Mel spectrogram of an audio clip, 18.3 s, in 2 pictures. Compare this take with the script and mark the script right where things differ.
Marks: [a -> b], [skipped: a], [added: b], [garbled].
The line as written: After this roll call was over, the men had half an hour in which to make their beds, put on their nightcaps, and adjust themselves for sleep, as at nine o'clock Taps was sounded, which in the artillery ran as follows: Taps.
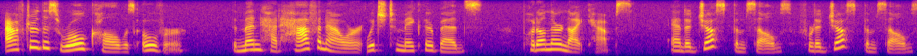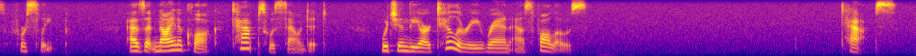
After this roll call was over, the men had half an hour [skipped: in] which to make their beds, put on their nightcaps, and adjust themselves for [added: adjust themselves for] sleep, as at nine o'clock Taps was sounded, which in the artillery ran as follows: Taps.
